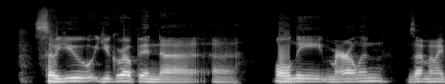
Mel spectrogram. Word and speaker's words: Olney: So you grew up in Olney, Maryland. Am I pronouncing it correctly?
